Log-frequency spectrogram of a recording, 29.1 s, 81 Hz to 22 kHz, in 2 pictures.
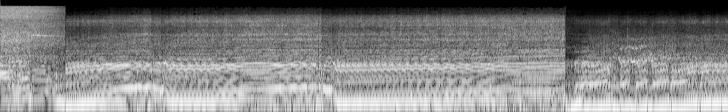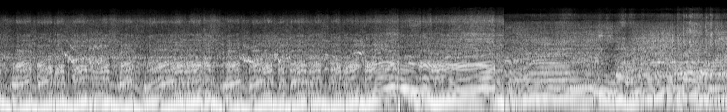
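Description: Turbocharged 283 small-block Chevy V8 running hard in several short clips: first revving with its pitch climbing in long sweeps that drop back and climb again, then revving rapidly up and down in a burnout, with some tyre squeal.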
